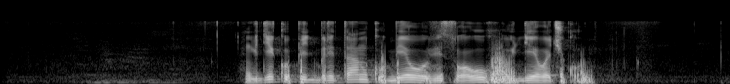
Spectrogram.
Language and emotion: Russian, neutral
